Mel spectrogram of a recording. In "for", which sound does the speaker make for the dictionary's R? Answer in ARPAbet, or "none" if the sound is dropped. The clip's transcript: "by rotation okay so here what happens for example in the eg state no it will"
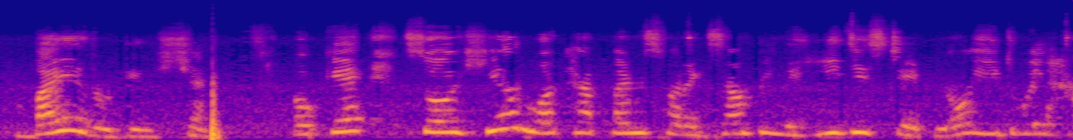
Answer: R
